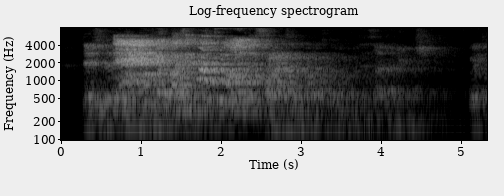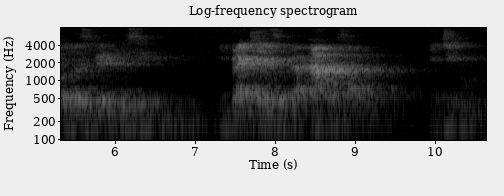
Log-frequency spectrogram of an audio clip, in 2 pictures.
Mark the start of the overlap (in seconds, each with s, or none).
0.6 s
